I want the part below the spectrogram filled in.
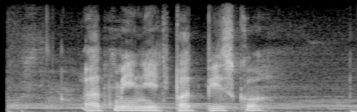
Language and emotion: Russian, neutral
